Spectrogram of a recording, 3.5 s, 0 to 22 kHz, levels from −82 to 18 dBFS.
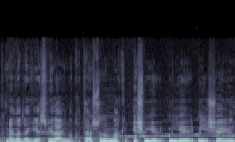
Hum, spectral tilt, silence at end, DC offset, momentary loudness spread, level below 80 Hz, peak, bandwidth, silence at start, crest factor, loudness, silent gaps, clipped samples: none; -6 dB/octave; 0 s; under 0.1%; 6 LU; -52 dBFS; 0 dBFS; 14.5 kHz; 0 s; 14 dB; -14 LUFS; none; under 0.1%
